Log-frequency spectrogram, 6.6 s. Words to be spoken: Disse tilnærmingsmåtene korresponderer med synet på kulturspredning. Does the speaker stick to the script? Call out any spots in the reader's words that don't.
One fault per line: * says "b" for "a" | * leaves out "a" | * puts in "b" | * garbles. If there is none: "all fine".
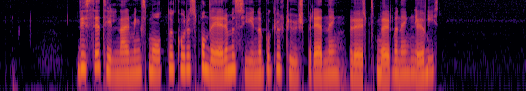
* garbles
